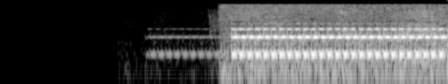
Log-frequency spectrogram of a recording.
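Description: Desk telephone ringing with an electronic warbling tone. It comes in faintly after a moment of silence, about three-quarters of a second in, and rings louder from about a second in.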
